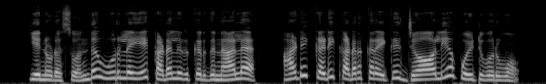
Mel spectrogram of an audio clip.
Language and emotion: Tamil, happy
